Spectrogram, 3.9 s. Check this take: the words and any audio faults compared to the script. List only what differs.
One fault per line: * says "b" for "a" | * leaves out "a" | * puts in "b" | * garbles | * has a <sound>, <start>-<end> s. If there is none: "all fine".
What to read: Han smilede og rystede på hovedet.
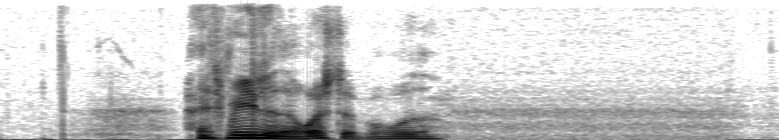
all fine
